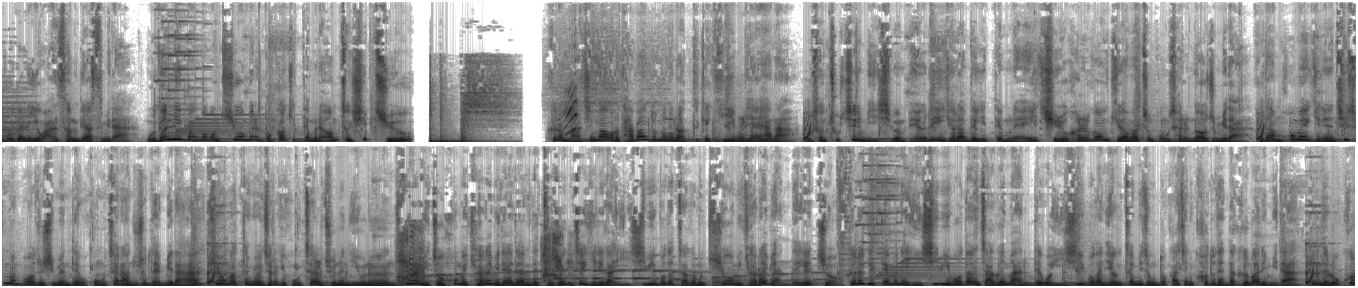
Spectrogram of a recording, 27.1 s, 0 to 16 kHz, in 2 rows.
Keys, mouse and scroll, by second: 1.4 click, 2.3 scroll up 2, 2.7 shift+middle click, 3.2-4.1 shift+scroll up 2.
